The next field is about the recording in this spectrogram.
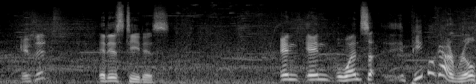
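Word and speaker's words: Tidus: I'm assuming it's Titus. It's based on Tide. It's Titus. Is it? It is Titus.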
